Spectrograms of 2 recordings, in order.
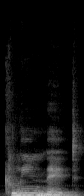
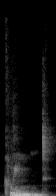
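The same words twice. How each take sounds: First: The ending is voiced as an extra syllable. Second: The ending adds no extra syllable. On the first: The speaker calls it wrong. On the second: The speaker calls it right.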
